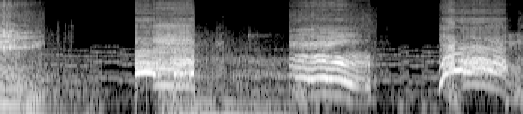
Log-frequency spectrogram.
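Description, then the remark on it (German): Zombie soldier moans from the video game Doom: four loud, guttural groaning bursts, each about a second long, separated by short gaps, with harsh growling tones that rise and fall in pitch. “Nun, da wäre eine große Anzahl von Soldatenzombies.”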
